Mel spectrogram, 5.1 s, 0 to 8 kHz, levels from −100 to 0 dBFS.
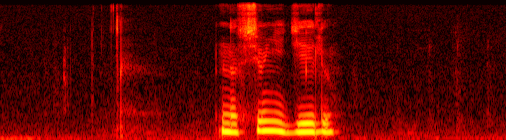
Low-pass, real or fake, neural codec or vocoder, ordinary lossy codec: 7.2 kHz; real; none; none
